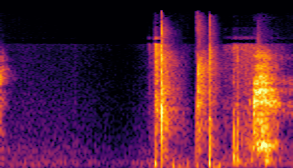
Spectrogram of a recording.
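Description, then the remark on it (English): A group tries to clap together on a count of three to sync up the sound but lands out of sync: a brief silence, then a ragged cluster of sharp, loud claps spread over about a second, ending in a noisy burst. “Yes, really quick, if you want to hear the clap across, we have to all clap at the same time.”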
